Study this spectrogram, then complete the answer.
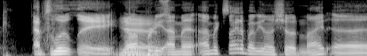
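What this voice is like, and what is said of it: Usual voice. Nothing is said of it.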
